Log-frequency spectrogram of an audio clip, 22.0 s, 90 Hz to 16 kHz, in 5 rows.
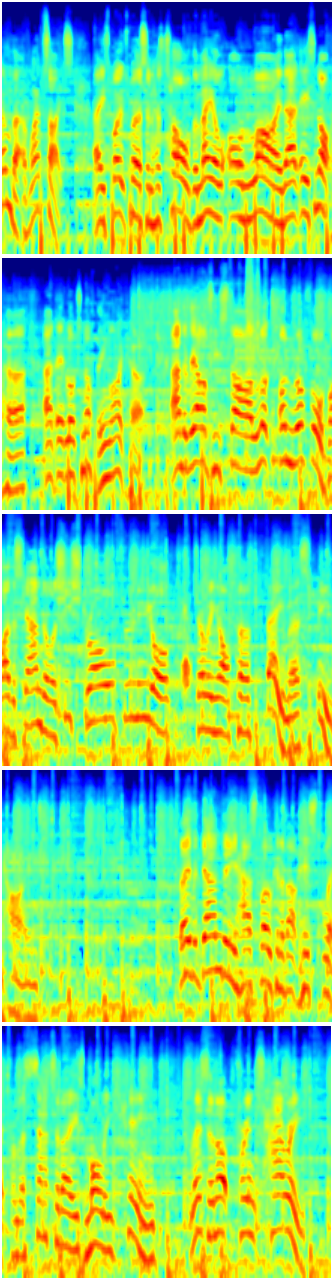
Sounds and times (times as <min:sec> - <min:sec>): Speech: 0:00.0 - 0:13.7, 0:15.6 - 0:21.6
Music: 0:00.0 - 0:21.9.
